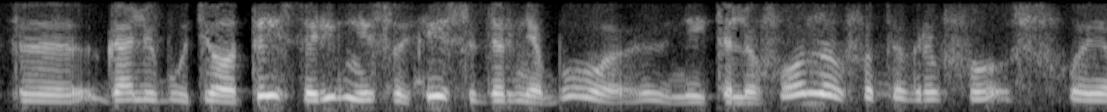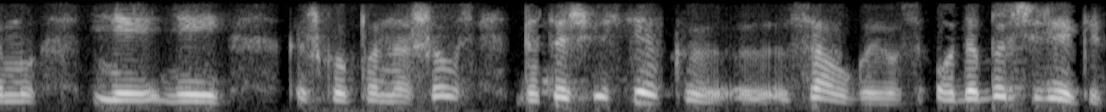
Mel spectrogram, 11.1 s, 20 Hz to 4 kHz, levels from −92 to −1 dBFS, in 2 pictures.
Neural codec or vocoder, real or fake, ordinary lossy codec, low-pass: none; real; AAC, 24 kbps; 3.6 kHz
